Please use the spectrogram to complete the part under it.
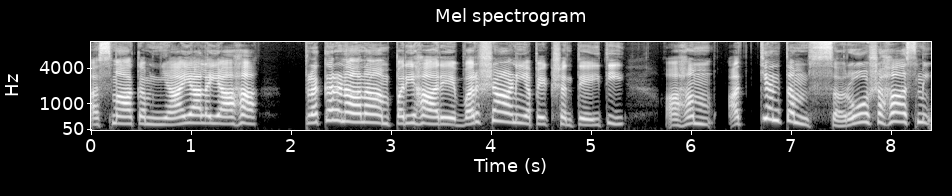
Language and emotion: Sanskrit, angry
